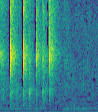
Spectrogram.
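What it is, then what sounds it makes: Nearly empty liquid eyeliner pen. A nearly empty liquid eyeliner pen is shaken to get it working, giving a quick run of sharp, bright, high-pitched clicks that stop after about half a second. A low steady hum sits underneath throughout.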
